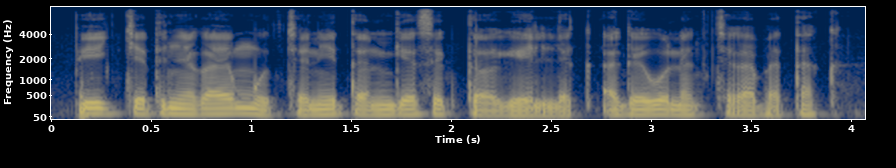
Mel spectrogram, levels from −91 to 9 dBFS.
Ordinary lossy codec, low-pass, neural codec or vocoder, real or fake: none; 7.2 kHz; none; real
